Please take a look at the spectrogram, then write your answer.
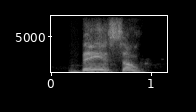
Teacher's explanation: A sílaba tônica é bem. São não é sílaba tônica. O tio apareceu apenas para indicar que o A é nasal.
